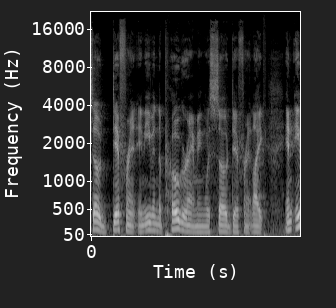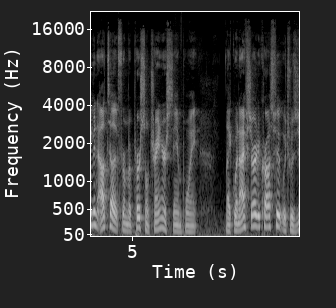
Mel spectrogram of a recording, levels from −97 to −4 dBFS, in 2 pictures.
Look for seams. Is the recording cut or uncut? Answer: uncut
